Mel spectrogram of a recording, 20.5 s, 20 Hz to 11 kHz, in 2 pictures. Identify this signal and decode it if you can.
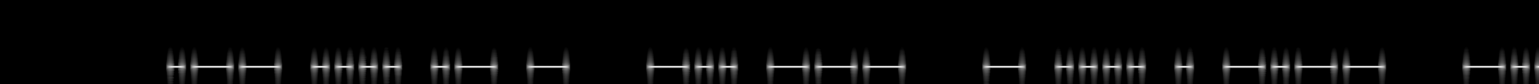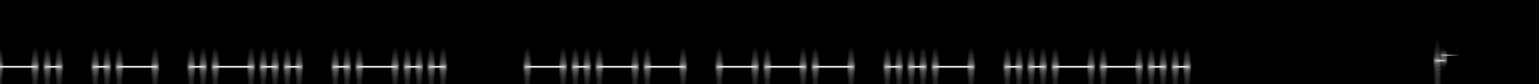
Morse code, heard as a keyed tone, about 15 wpm, 700 Hz. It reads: WHAT DO THEY CALL YOU?
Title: Sentences from Top 100 Words 15wpm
